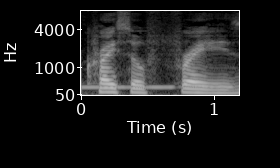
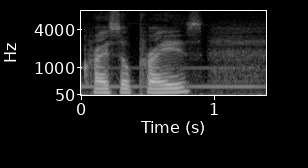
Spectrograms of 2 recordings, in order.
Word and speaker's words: chrysoprase: and this one is called chrysoprase or chrysophrase. It depends on who spells it. I think it's spelled Prase, so I call it chrysoprase.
